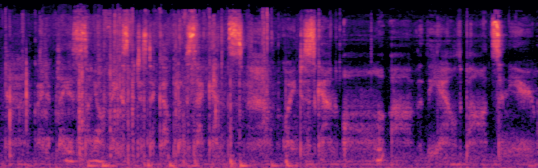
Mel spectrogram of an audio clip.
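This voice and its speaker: A woman voicing a gentle, curious alien doctor in a breathy, soothing whisper for an ASMR medical roleplay. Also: moderate pace, close to an everyday voice. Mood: soothing, clinical. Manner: soothing, softly instructing.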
